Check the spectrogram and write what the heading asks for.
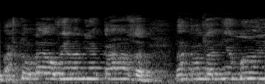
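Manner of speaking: high, pleading voice of a crying brother; a brother crying on the phone, begging; imitating crying plea. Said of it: "ligou pra mim chorando". (imitando um irmão chorando, agudo e suplicante)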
